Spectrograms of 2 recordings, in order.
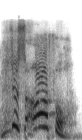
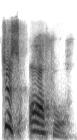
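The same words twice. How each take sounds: First: Very high, louder mock despair; exaggerated wail. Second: High, drawn-out groan of dismay; mock lament. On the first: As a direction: overdo the dismay, pitched way up. Repeats it even higher. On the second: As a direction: wail it like a disgusted fan. Co-host mock lament opener.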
